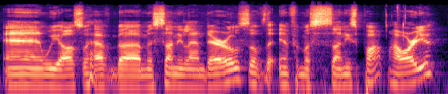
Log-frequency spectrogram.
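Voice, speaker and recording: A man's voice: fairly low pitch, fairly even intonation, a little fast. A man hosting a casual sports podcast as a football coach, upbeat, with many "uh" fillers and repeated catchphrases. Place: indoor room with children present.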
